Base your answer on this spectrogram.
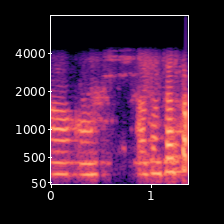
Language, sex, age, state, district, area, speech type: Assamese, female, 30-45, Assam, Sivasagar, rural, conversation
